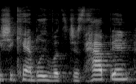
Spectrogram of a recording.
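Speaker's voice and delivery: normal talking voice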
